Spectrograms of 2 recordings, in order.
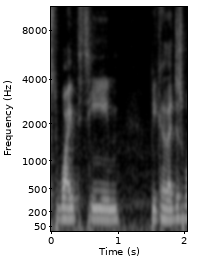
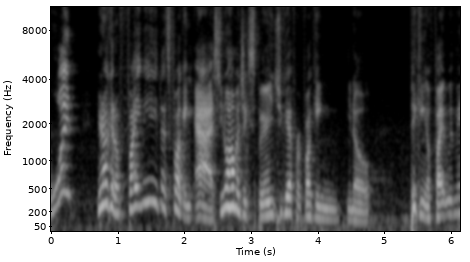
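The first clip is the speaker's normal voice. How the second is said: mock exasperated, high, swooping frustrated griping; 6 semitones higher than usual. Retelling a character's reaction to refusing her fight: imitating a frustrated voice. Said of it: "the almost frustration in her voice".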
